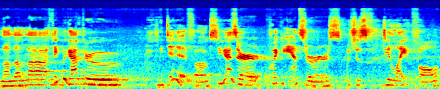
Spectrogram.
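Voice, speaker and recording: With an American accent, a woman speaks at a medium pitch and a fairly slow pace. Audible room echo and noticeable background noise fill the recording. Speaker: convention panel moderator. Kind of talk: live panel Q&A. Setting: stage with audience. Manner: animated.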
